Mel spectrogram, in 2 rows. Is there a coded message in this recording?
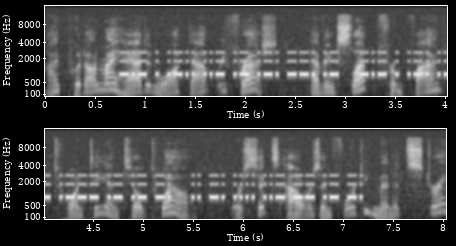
Yes: Morse code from 0.7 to 7.3 s, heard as a keyed tone, machine-sent, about 40 wpm, 890 Hz, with speech in English. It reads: KELUARGA KERAJAAN INHUMAN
